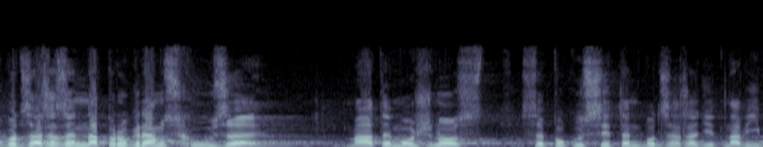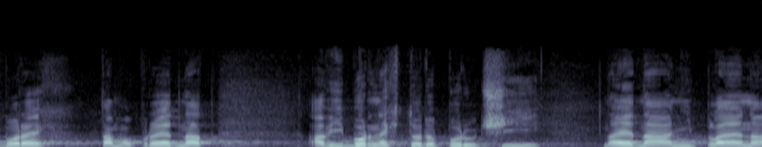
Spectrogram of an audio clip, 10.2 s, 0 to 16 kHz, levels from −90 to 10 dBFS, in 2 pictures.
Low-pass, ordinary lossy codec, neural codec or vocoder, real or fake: 10.8 kHz; MP3, 96 kbps; none; real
